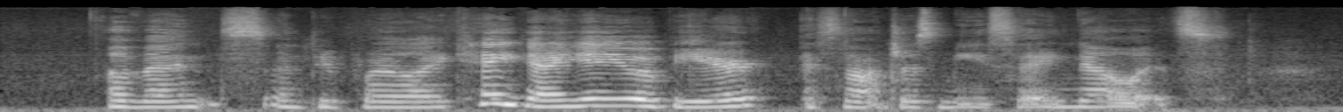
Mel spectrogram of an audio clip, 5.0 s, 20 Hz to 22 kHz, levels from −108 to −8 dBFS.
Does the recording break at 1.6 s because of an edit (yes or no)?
no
